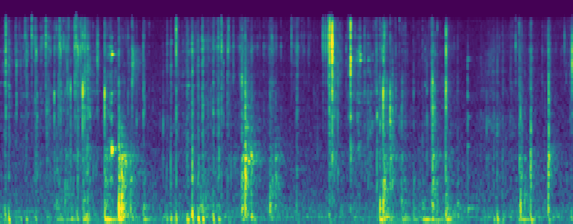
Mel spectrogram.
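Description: A metal utility knife cuts and scrapes brittle flakes off a dry, solid white bar of soap with a purple rim, held in the hand. The clip is a dense run of short, crisp, bright crackling snaps and scratchy scrapes with a few sharper cracks, with little low end and no ring after each cut.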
